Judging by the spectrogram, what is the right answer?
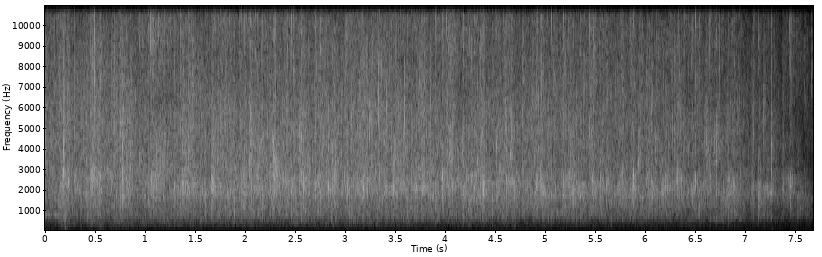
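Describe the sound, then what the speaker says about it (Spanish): A church congregation applauds in praise of God, a sustained, dense clapping from many people heard from a little distance, fairly quiet and even, tapering slightly at the end. "Dale un aplauso a Dios bendito."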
